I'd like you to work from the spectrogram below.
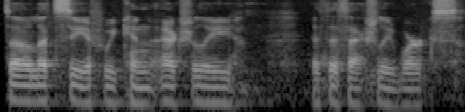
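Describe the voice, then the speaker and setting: A man chairing a meeting, making informal remarks in a halting, hesitant way with pauses. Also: deep voice, little pitch movement, fairly bright tone, a little hiss or hum.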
